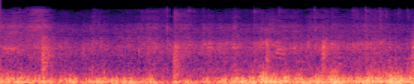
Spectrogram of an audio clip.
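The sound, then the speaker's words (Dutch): Strong wind buffets the microphone, a loud, continuous low rumble with gusty surges and crackling bursts throughout, no voice coming through. “Oh, heel veel wind, sorry.”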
